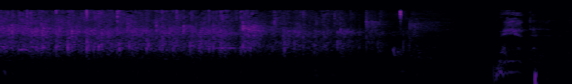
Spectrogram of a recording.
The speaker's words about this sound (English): Come on and clap your hands to the Lord and give Him praise right now.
